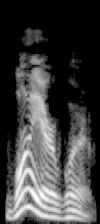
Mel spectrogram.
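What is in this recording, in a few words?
"wireworm", English, British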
